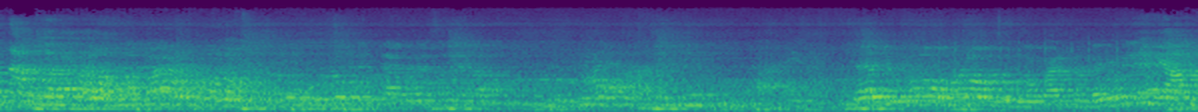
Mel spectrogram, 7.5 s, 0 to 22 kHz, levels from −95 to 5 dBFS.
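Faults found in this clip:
Train of clicks, 5.87 to 6.99 s: about ten sharp, near-identical pulses at roughly 7 per second, uneven spacing, peaking about 5 dB above the surrounding sound. Probable component: external interference or a faulty connection or power supply, likely injecting repeated pulses onto the line. Unlike codec crackle or dropout gaps, nothing is removed from the sound. Each click sits on top of it with the same shape, and the burst stops after about a second.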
